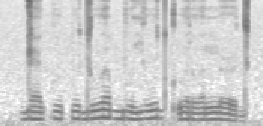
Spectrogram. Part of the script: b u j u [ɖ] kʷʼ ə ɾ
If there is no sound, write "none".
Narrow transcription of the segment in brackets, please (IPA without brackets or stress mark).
d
